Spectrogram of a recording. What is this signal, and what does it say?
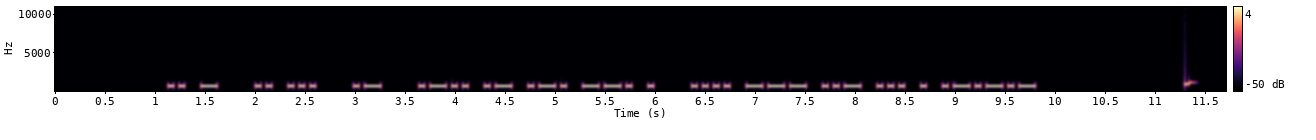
Morse code, heard as a keyed tone, about 22 wpm, 700 Hz. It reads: IT IS A LARGE HOUSE.
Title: Sentences from Top 1000 Words - Review Part 1 - 22wpm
